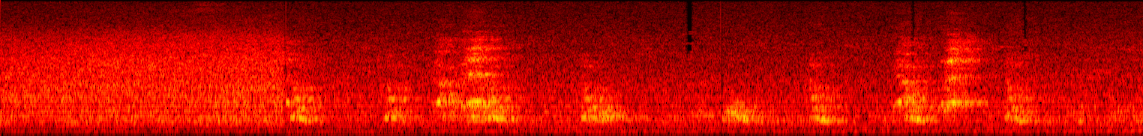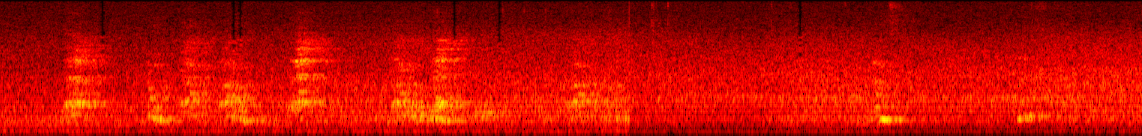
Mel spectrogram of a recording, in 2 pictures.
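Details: Senior dogs in an outdoor yard at a sanctuary barking excitedly as another dog passes, a run of irregular rough barks and yips, several dogs overlapping, over steady low background hum.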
